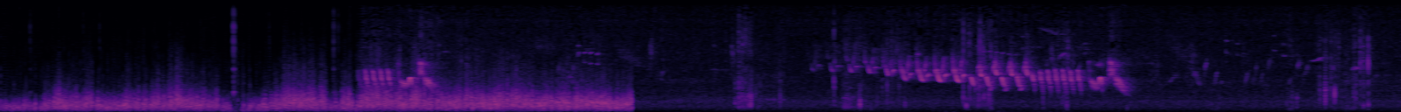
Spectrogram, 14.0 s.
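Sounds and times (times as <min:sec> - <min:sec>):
faint bird chirps: 0:03.6 - 0:04.5, 0:08.0 - 0:13.8
songbird trilling: 0:03.6 - 0:04.5, 0:08.1 - 0:13.7.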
